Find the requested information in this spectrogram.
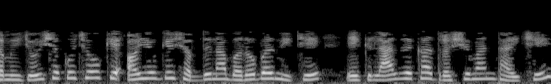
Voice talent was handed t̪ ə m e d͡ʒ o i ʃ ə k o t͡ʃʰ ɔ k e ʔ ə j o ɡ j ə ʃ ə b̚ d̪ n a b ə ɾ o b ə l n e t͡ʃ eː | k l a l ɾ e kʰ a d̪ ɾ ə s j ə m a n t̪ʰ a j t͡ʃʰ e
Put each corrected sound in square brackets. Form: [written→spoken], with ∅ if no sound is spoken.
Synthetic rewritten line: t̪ ə m e d͡ʒ o i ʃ ə k o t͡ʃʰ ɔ k e ʔ ə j o ɡ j ə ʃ ə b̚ d̪ n a b ə ɾ o b ə [l→ɾ] n [e→i] t͡ʃ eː | k l a l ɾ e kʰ a d̪ ɾ ə [s→ʃ] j ə m a n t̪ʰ a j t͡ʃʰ e

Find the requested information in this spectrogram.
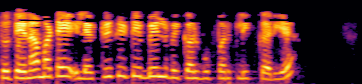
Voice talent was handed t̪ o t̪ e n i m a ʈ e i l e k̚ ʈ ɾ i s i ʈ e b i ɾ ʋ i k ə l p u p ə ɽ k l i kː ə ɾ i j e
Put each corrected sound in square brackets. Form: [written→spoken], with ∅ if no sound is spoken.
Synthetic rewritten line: t̪ o t̪ e n [i→a] m a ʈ e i l e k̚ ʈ ɾ i s i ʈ [e→i] b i [ɾ→l] ʋ i k ə l p u p ə [ɽ→ɾ] k l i kː ə ɾ i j e

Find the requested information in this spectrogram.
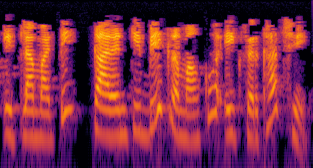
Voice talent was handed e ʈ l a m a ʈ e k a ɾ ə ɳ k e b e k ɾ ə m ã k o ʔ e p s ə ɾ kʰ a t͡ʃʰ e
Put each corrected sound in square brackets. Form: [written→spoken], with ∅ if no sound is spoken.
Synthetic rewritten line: e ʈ l a m a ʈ e k a ɾ ə ɳ k e b e k ɾ ə m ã k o ʔ e [p→k] s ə ɾ kʰ a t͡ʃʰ e

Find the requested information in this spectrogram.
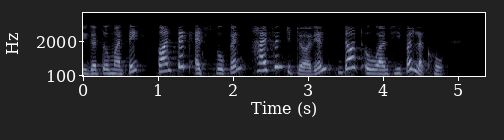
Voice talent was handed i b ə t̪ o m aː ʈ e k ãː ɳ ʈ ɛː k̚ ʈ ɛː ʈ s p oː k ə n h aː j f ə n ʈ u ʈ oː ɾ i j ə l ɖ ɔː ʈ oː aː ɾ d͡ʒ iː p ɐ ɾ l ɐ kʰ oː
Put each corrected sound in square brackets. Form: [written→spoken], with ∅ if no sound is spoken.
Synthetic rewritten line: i [b→ɡ] ə t̪ o m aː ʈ e k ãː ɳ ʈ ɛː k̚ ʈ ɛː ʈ s p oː k ə n h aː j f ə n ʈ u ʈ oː ɾ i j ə l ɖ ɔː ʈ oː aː ɾ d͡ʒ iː p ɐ ɾ l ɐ kʰ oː

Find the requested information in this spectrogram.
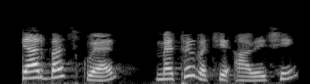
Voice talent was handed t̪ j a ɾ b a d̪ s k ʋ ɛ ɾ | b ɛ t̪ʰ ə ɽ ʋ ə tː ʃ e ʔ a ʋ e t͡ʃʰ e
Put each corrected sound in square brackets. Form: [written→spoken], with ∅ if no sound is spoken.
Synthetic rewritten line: t̪ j a ɾ b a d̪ s k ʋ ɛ ɾ | [b→m] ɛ t̪ʰ ə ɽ ʋ ə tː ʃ e ʔ a ʋ e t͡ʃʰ e

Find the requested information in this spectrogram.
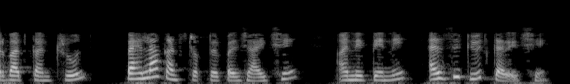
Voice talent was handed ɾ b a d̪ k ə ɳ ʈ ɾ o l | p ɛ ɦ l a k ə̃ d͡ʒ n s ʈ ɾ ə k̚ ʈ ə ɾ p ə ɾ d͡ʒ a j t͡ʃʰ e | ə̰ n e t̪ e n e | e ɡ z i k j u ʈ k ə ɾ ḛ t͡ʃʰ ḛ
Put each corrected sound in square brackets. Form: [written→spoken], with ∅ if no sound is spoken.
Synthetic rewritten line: ɾ b a d̪ k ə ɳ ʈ ɾ o l | p ɛ ɦ l a k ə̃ [d͡ʒ→∅] n s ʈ ɾ ə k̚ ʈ ə ɾ p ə ɾ d͡ʒ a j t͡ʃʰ e | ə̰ n e t̪ e n e | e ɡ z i k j u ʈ k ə ɾ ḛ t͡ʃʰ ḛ

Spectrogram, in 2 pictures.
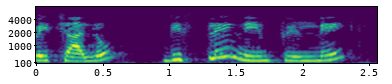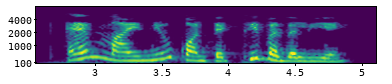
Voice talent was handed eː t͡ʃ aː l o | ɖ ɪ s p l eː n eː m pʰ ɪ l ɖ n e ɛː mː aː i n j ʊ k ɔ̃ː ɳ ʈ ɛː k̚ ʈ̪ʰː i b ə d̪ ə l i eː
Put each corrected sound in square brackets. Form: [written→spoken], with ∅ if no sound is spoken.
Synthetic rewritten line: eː t͡ʃ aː l o | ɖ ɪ s p l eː n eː m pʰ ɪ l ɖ n e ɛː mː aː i n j [ʊ→u] k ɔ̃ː ɳ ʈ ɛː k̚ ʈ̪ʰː i b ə d̪ ə l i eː

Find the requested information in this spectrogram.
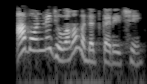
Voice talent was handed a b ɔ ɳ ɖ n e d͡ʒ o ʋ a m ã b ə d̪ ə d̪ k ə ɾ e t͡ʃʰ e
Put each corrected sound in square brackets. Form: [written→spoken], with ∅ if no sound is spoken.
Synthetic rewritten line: a b ɔ ɳ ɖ n e d͡ʒ o ʋ a m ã [b→m] ə d̪ ə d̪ k ə ɾ e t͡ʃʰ e

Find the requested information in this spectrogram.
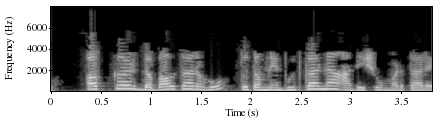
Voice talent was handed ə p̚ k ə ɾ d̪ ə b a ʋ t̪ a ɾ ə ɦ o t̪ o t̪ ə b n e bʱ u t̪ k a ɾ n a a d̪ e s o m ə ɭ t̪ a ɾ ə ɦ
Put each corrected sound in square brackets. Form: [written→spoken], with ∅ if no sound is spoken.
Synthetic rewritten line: ə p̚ k ə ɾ d̪ ə b a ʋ t̪ a ɾ ə ɦ o t̪ o t̪ ə [b→m] n e bʱ u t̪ k a ɾ n a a d̪ e [s→ʃ] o m ə ɭ t̪ a ɾ ə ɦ

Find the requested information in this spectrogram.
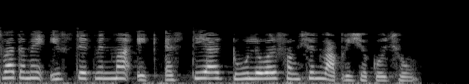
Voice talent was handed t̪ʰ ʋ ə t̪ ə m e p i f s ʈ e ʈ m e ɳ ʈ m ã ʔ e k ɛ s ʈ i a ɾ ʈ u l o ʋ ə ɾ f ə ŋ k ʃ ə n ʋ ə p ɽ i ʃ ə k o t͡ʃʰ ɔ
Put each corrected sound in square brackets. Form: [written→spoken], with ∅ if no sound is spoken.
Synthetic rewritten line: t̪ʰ ʋ [ə→a] t̪ ə m e [p→ʔ] i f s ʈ e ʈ m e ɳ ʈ m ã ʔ e k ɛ s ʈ i a ɾ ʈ u l o ʋ ə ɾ f ə ŋ k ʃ ə n ʋ [ə→a] p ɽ i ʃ ə k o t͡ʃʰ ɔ

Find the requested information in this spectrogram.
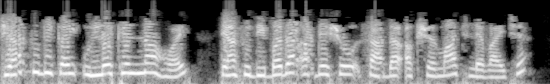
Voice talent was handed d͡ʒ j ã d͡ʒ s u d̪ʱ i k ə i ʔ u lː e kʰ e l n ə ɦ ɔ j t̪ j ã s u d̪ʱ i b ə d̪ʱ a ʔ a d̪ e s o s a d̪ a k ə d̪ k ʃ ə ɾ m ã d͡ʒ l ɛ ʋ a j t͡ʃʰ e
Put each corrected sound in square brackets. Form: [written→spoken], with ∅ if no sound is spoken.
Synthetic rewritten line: d͡ʒ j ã [d͡ʒ→∅] s u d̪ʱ i k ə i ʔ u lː e kʰ e l n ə ɦ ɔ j t̪ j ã s u d̪ʱ i b ə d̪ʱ a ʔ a d̪ e [s→ʃ] o s a d̪ a [k→ʔ] ə [d̪→∅] k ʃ ə ɾ m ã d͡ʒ l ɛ ʋ a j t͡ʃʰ e

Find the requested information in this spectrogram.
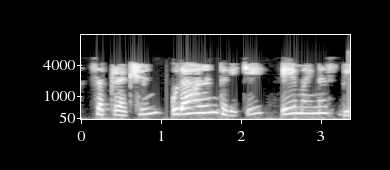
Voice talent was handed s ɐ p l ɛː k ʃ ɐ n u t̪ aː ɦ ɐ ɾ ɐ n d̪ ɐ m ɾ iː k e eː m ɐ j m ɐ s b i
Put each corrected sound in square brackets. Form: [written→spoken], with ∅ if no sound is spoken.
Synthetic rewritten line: s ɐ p [l→ɾ] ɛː k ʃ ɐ n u [t̪→d̪] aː ɦ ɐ ɾ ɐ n [d̪→t̪] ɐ [m→∅] ɾ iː k e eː m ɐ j [m→n] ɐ s b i

